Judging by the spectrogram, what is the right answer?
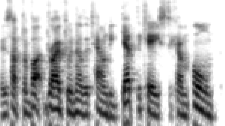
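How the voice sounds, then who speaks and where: A man's voice: low voice, fast, a bit bright, husky. A man hosting a livestream in a casual, chatty way, wandering between asides and viewer comments. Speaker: livestream show host.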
